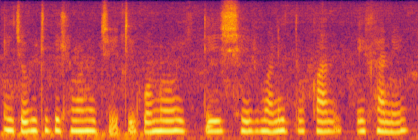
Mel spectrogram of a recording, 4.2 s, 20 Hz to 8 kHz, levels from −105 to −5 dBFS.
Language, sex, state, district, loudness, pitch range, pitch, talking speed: Bengali, female, West Bengal, Alipurduar, -15 LUFS, 215-225 Hz, 220 Hz, 160 wpm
